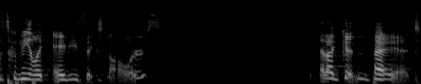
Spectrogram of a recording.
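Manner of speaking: crying while speaking. Telling officials about a daughter's unaffordable prescription, crying while speaking. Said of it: "I apologize for crying".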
